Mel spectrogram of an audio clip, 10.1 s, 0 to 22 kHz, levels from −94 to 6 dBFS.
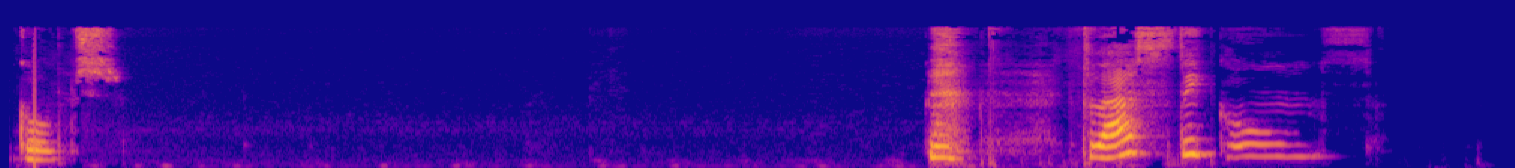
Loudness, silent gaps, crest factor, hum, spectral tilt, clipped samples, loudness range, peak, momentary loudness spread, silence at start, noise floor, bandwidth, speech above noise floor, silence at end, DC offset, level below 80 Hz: -17 LUFS; none; 22 dB; none; -2.5 dB/octave; under 0.1%; 9 LU; 0 dBFS; 22 LU; 0.15 s; -86 dBFS; 11.5 kHz; 69 dB; 1.4 s; under 0.1%; -60 dBFS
